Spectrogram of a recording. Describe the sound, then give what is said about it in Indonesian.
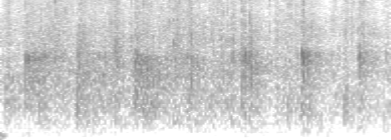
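An audience claps together for the pastor in a steady burst of applause, dense overlapping hand claps, with no talking over it. “Beri tepuk tangan buat Pak Gembala.”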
